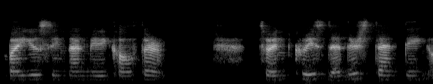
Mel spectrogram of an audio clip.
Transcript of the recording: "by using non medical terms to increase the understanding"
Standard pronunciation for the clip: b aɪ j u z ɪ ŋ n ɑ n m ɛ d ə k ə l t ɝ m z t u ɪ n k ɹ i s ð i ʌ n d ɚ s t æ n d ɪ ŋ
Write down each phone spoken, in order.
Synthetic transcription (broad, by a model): b aɪ j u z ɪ ŋ n ɑ n m ɛ d ə k ə l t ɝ m t u ɪ n k ɹ i s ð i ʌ n d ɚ s t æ n d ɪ ŋ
